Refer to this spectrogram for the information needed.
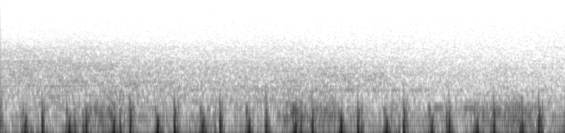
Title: ASMR hugging your head - heartbeat with ear blowing ❤️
